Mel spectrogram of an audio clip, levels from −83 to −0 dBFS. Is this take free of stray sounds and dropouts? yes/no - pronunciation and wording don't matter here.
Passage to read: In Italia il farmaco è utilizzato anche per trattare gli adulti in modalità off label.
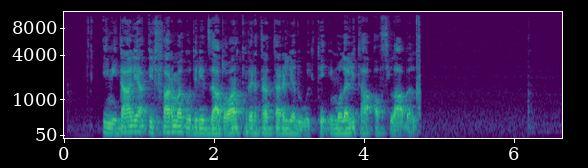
yes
